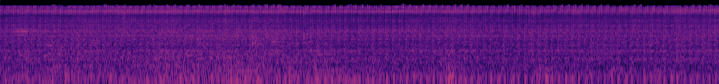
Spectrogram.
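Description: Steady low rumble with a couple of soft thuds near the middle, from ammunition burning and going off at a distant depot fire.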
